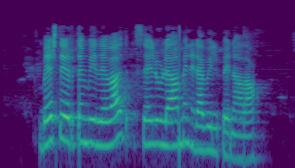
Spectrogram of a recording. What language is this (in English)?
Basque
